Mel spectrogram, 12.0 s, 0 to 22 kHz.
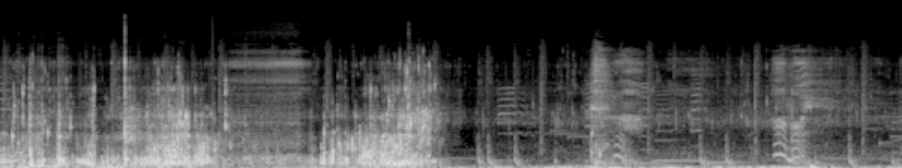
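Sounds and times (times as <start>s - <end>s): diver exhaling bubbles: 0.0s - 6.0s
hissing breath in: 2.9s - 4.3s.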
